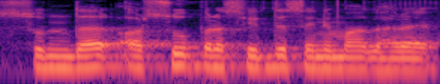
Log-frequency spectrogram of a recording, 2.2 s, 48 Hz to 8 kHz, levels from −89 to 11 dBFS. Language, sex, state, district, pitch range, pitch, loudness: Hindi, male, Jharkhand, Jamtara, 120-135 Hz, 130 Hz, -19 LUFS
